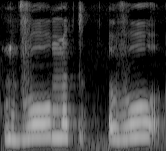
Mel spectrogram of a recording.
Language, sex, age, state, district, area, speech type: Urdu, female, 30-45, Delhi, South Delhi, rural, spontaneous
